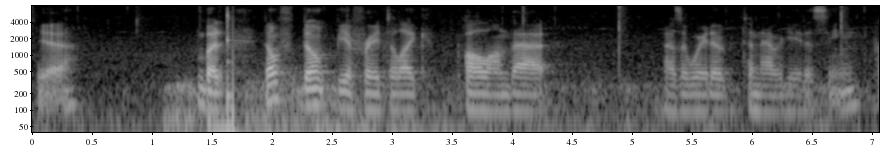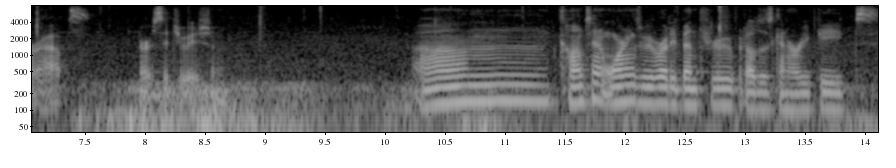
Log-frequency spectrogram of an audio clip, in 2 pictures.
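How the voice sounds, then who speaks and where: Low gravelly male game master on group voice chat, loose and rambling, faint hiss. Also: normal speed. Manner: relaxed, rambling, with many ums. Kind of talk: running a tabletop horror game.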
